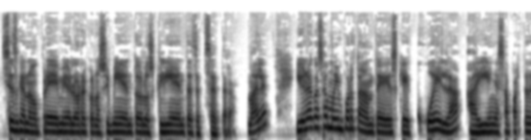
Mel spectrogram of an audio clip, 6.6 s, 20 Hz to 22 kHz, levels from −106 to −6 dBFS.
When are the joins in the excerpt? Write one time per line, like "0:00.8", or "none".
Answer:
none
